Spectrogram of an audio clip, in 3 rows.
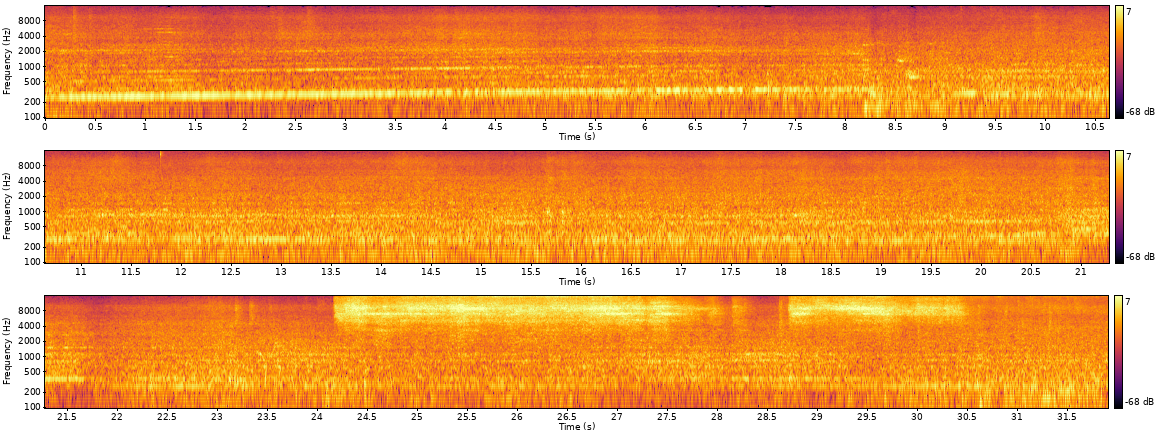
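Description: Class 317 electric multiple unit heard from inside the carriage while moving: its motors give a whine that rises in pitch over the first eight seconds or so as the train picks up speed, then holds steady over the running rumble of wheels on rail. A high hiss comes in about 24 seconds in, lasts a few seconds, and returns briefly near the end.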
